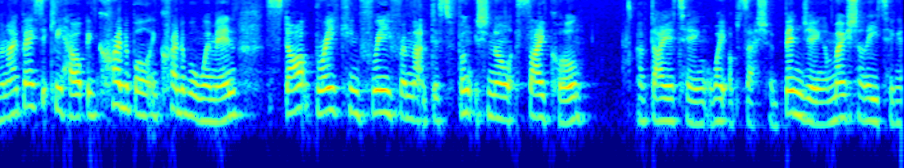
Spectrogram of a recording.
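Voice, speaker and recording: A woman in her thirties chats to her viewers on a live stream, greeting them by name as they join. She talks casually and often restarts her phrases, recorded on a phone or laptop at home. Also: mid-range voice. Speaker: coach hosting a live stream.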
